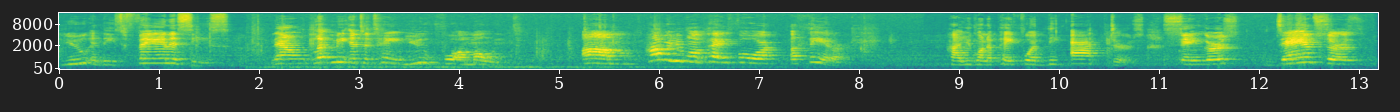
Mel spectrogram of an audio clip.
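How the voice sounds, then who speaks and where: A woman's voice: high-pitched, animated, unhurried, pushed and bright, exaggerated voice. An American woman playing a stern, domineering mother on stage, scolding in an emphatic, dismissive manner. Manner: scolding, emphatic, rhetorical questions. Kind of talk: stage play acting. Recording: echoey stage, distant mic, faint noise.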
